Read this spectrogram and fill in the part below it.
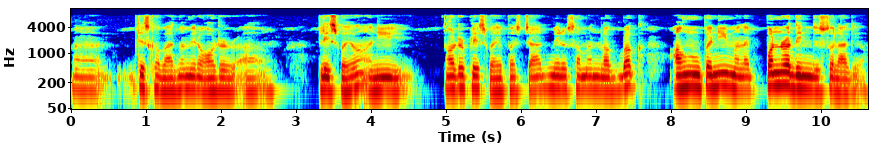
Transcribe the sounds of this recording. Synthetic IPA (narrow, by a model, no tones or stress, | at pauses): t̪eskobad̪mameɾoʌrɖʌr | plesbʱʌjoʌ̰ni | ʌrɖʌrplesbʱʌjepʌst͡sat̪meɾosʌmanlʌɡ̚bʱʌɡ | awnupʌnimʌlajpʌnrʌd̪ind͡zʌst̪olaɡjo̰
